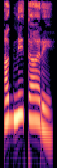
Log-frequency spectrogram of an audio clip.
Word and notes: ಆಗ್ನೀಧ್ರ: āgnīdhra

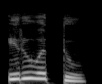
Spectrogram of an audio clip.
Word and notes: ಇರುವತ್ತು: kannada

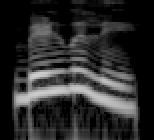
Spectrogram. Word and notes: ಬೆಳ್ವಲೆ: beḷvale

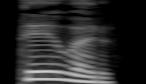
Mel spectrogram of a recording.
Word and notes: ದೇವರ: Kannada

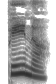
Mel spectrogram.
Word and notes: ಪೇನ್: pēn

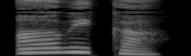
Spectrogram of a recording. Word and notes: ಆವಿಕ: āvika

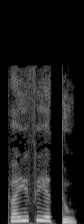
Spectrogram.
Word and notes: ಕೈಯಫಿಯತ್ತು: kaiyaphiyattu

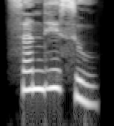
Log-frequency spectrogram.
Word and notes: ಸಂತಸ: santasa

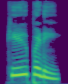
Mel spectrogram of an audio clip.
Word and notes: ಕೀಳ್ಪಡು: kīḷpaḍu

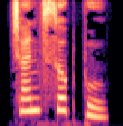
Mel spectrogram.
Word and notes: ಚಂಚಸೊಪ್ಪು: kannada

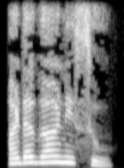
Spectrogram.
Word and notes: ಅಡಗಾಣಿಸು: aḍagāṇisu

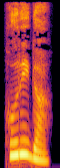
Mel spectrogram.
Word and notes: ಹುರಿಗ: huriga

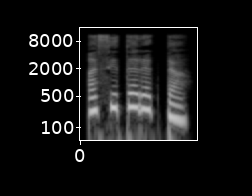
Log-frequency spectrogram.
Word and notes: ಅಸಿತರಕ್ತ: asitarakta

